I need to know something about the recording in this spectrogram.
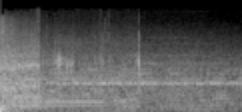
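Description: Street traffic noise, a steady rush that slowly fades.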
